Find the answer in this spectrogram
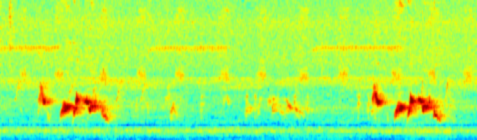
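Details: Red-whiskered bulbul used as a decoy during trapping at Kim Bôi, Hòa Bình, singing to provoke a fight. Two short, bright, warbling phrases of quick whistled notes come about four seconds apart over a quiet background.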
